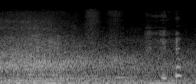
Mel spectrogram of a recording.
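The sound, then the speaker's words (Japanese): Steady roadway rumble of cars and trucks, a dense low wash of engine and tire noise with a brief faint voice near the end, heard while moving past idling cars at about 30 km/h. “今トラックとか通り過ぎてるんじゃなくて、僕らが通り過ぎてるからね。”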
